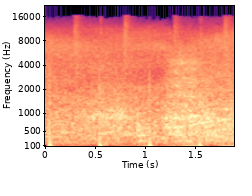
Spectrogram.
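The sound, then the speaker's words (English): A rowing machine in use at moderate effort gives a loud, steady rushing whoosh that surges in a regular rhythm, with four strokes marked by low swelling pulses. “you should also be well aware that you're on the rowing machine putting in a little bit of effort”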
